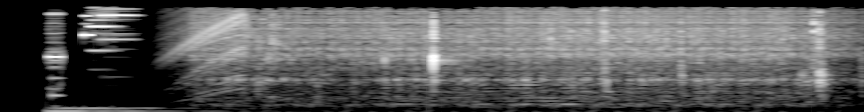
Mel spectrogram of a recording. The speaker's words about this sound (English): I averted my eyes to the floor and held out my wrist at the small monitor sitting at the edge of the counter. The monitor beeped and the screen flashed green.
